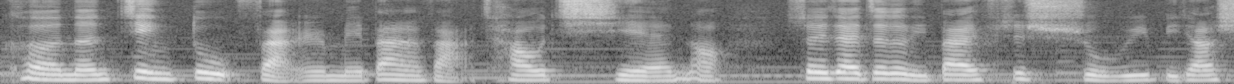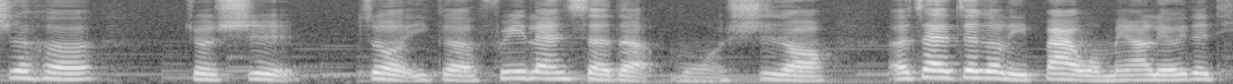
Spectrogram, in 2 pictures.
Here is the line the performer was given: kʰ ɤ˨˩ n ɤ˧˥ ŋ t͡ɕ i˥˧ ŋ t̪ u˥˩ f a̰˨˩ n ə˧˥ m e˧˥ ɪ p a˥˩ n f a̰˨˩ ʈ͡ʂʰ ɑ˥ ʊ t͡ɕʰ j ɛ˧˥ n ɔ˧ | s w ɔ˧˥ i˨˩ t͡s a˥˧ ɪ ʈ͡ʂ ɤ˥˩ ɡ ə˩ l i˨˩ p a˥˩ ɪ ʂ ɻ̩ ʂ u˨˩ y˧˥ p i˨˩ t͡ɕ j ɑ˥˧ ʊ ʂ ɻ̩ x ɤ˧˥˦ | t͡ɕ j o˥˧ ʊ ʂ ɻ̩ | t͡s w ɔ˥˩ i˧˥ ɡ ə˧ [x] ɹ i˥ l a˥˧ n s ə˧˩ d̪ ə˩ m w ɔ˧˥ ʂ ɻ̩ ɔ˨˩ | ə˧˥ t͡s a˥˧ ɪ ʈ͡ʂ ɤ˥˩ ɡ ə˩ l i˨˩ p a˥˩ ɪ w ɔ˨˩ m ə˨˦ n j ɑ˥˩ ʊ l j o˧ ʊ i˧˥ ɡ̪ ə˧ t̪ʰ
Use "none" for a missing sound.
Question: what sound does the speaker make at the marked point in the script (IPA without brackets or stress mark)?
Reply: f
